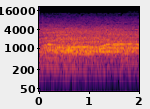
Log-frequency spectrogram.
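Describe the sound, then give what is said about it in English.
A gymnasium packed with supporters in San Francisco screams and cheers continuously as the new mayor, London Breed, walks out, a dense, loud roar of many voices with high-pitched shouts and whoops, echoing. “When, in a gymnasium packed with screaming supporters, out walked the new mayor of San Francisco.”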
